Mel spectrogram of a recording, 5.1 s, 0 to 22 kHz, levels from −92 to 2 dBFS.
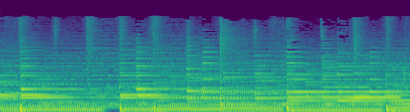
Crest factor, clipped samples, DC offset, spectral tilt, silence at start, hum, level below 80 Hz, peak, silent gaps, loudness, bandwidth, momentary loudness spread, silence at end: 14 dB; under 0.1%; under 0.1%; -6.5 dB/octave; 0 s; none; -20 dBFS; 0 dBFS; none; -15 LUFS; 13 kHz; 6 LU; 0 s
